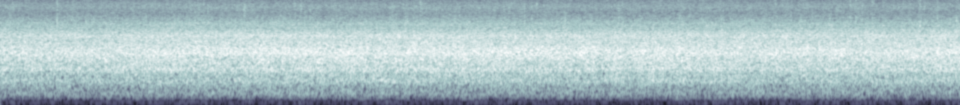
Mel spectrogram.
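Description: Heavy tropical rain pouring down on banana leaves and undergrowth, a steady, dense hiss with no thunder.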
